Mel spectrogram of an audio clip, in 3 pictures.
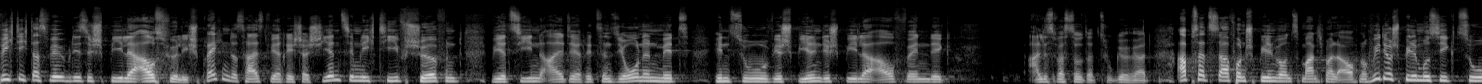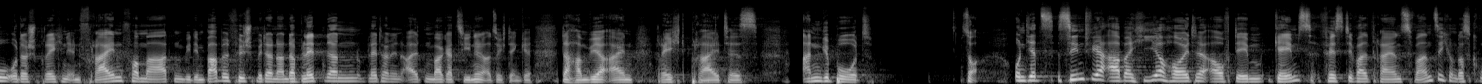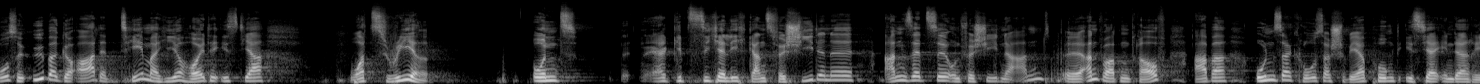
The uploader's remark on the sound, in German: Nerdwelten LIVE 2023. Produktion: GamesFestival23.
